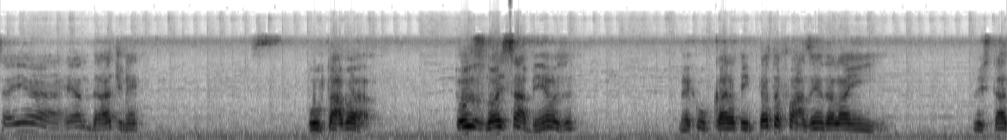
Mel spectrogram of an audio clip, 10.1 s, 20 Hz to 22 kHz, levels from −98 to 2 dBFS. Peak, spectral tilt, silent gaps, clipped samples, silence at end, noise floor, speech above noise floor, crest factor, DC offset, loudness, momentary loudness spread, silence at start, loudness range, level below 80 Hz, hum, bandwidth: 0 dBFS; -3 dB/octave; none; 0.1%; 0 s; -38 dBFS; 26 dB; 14 dB; under 0.1%; -13 LUFS; 15 LU; 0 s; 5 LU; -44 dBFS; none; over 20 kHz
